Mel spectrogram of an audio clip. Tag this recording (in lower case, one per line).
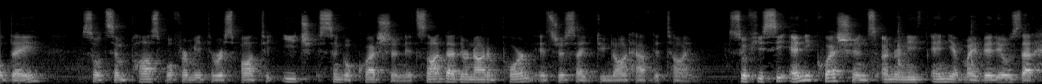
speech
